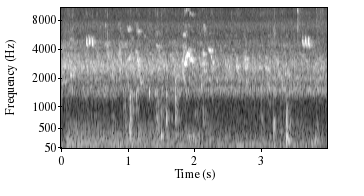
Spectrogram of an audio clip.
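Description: Several colour bird broiler chickens, 21 days old, cluck and chirp softly while they are weighed on a scale. A continuous high chirping chorus runs underneath a few scattered low clucks and handling noises, and nobody talks.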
